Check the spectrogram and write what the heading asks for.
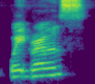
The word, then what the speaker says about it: Waitrose: I would just like to say that when I say Waitrose, the T is there. You just can't hear it because of the R.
